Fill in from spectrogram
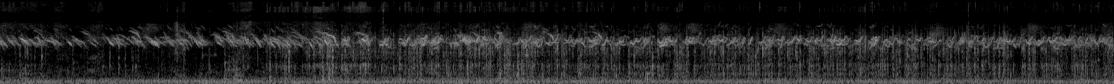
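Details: Chicks kept with a hen give a steady, crowded stream of thin, high peeps, many birds chirping at once in quick overlapping notes over a low background hum.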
